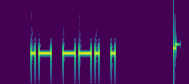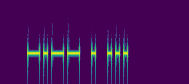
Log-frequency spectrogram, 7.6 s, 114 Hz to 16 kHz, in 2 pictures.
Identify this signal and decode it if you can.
Morse code, heard as a keyed tone, about 15 wpm, 700 Hz. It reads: AGE YES
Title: Sentences from Top 500 Words - New Word Drill - 15wpm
